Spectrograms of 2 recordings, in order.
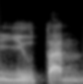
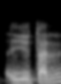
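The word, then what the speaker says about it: U Thant: satunya itu sangat namanya yutan itu atau utan ya bacanya Ya mungkin utan bukan yutan ya tulisannya utan ini seorang diplomat karir dari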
